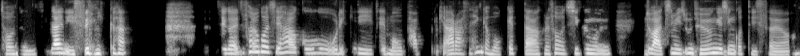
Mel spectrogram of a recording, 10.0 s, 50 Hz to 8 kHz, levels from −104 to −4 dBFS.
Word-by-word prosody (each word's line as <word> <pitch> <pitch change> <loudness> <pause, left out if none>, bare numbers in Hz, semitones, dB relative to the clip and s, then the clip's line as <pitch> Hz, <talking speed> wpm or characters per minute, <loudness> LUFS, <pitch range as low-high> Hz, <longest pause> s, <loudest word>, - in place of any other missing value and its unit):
저는 185 -3 -1 0.3
시간이 230 0 +6
있으니까 205 +2 +3 1.2
제가 210 -1 +2
이제 245 - -4
설거지하고 230 - +1
"우리끼리 210 0 -4
이제 190 - -8
뭐 170 -3 -3
밥 180 - -8
이렇게 - - -12
알아서 195 0 -2
챙겨 265 -3 -1
먹겠다." 160 - -2
그래서 200 +2 -4
지금은 200 -1 -2 0.5
좀 225 - +1
아침이 205 +5 +3
좀 230 +1 +2
조용해진 215 0 +2
것도 185 -1 -6
있어요. 155 0 -5
205 Hz, 340 characters per minute, -20 LUFS, 185-225 Hz, 1.2 s, 시간이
